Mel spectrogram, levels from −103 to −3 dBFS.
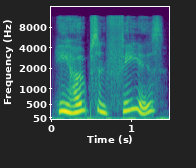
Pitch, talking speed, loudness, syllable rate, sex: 260 Hz, 165 wpm, -16 LUFS, 3.8 syllables/s, female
